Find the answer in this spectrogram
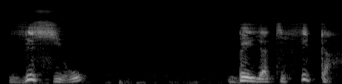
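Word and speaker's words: visio beatifica: vision béatifique en latin la vision béatifique s'appelle ou alors se prononce vio béatifica c'est une utile façon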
